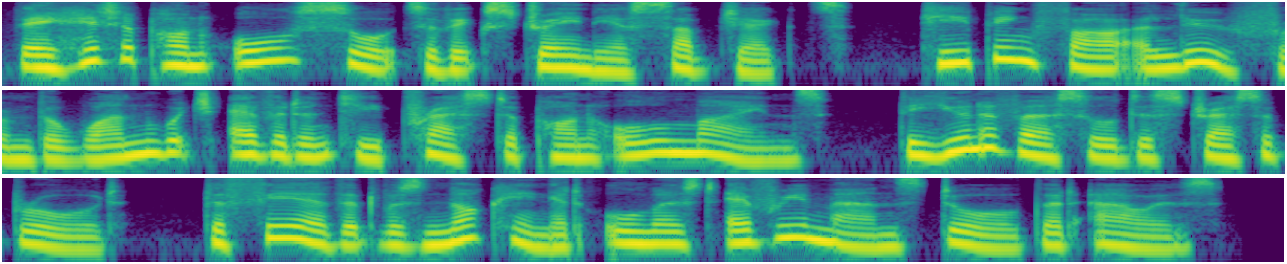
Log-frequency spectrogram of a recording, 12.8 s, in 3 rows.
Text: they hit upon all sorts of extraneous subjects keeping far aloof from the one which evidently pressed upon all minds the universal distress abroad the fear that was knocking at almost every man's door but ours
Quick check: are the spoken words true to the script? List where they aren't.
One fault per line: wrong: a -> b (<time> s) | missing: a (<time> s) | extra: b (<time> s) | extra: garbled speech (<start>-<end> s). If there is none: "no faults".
no faults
